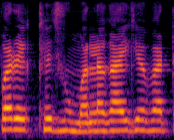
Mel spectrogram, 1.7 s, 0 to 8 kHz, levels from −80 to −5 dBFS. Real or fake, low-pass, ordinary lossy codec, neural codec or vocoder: real; none; none; none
